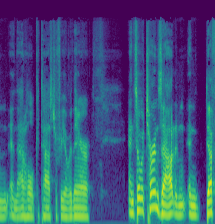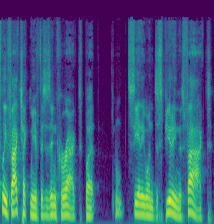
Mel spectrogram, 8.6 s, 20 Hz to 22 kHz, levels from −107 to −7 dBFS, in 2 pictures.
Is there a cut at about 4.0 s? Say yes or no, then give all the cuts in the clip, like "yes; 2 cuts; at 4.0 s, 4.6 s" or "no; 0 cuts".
no; 0 cuts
